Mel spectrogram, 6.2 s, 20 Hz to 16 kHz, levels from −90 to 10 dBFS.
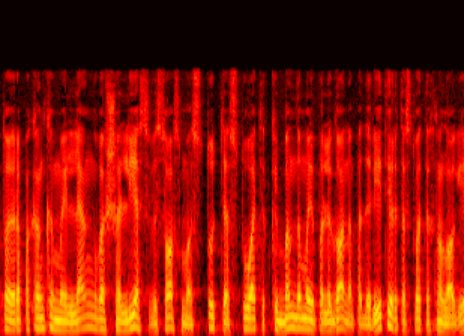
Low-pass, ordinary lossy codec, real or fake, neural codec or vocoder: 7.2 kHz; MP3, 64 kbps; real; none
